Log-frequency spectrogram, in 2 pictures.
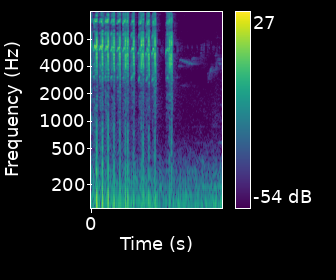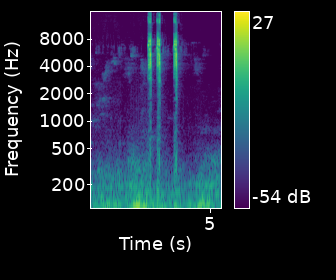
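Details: Red-billed nuthatch song used as a tutor recording for training cage birds, described as fierce: a fast run of sharp, very high ticking notes about ten per second, then a pause and three more separate sharp ticks.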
